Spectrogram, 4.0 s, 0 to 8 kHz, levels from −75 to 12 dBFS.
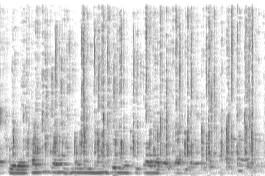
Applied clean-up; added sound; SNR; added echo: classical method WPE with log-MMSE.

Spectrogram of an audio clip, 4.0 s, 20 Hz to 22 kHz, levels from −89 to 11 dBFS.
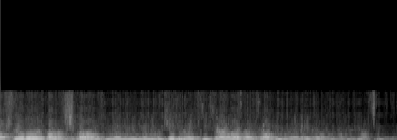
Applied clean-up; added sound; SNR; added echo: neural separator model SepFormer DNS4.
